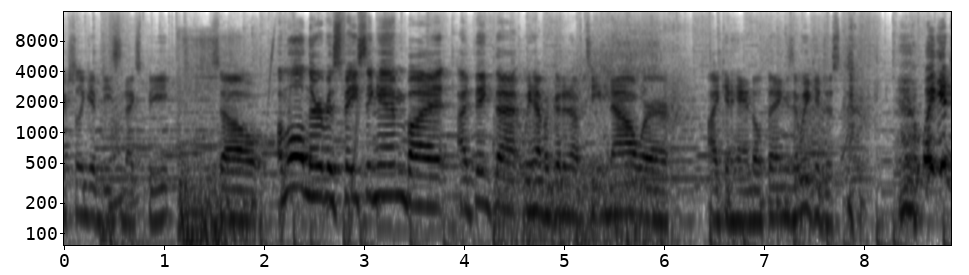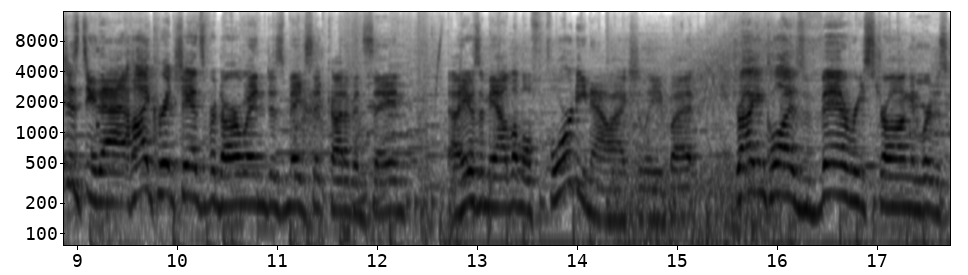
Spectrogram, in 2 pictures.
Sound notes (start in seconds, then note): 7.8 giggles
